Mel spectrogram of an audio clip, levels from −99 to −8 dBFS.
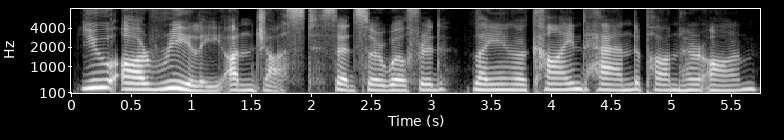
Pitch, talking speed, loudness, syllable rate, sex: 195 Hz, 145 wpm, -17 LUFS, 3.5 syllables/s, female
